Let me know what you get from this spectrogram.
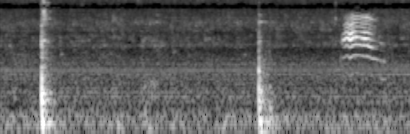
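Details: Munchkin cat indoors at midnight on a snowy day, after a stink bug got into the house: one short rising-falling meow near the end, preceded by two sharp knocks, with steady background hum.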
